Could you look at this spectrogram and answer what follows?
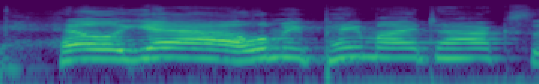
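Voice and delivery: loud, high hammed-up enthusiasm; mock excited. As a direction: cheer like paying taxes is fun. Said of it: "I don't think anybody gets excited about".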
